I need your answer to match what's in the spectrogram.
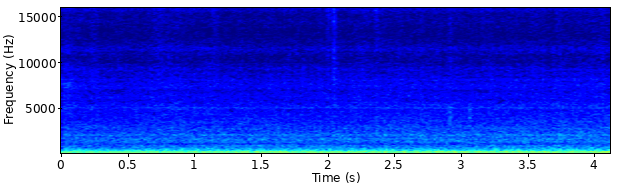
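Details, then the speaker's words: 2010 Ford Expedition 5.4 4x4 on a test drive, tires about 30-35% tread: steady low road rumble at cruising speed with no clunks, knocks or tire hum; suspension and tires sound healthy. "it drives smooth. I don't hear any suspension noise. And despite the tires only being like 30 35%, they're they're not riding rough at all. They're not making any noise."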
